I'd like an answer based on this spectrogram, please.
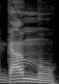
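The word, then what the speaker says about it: Gunnm: ha sido después el título original era game se pronuncia gum que es una idea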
